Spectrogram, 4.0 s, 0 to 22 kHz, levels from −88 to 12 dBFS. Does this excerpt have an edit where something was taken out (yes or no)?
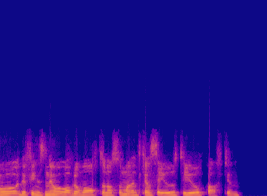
no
